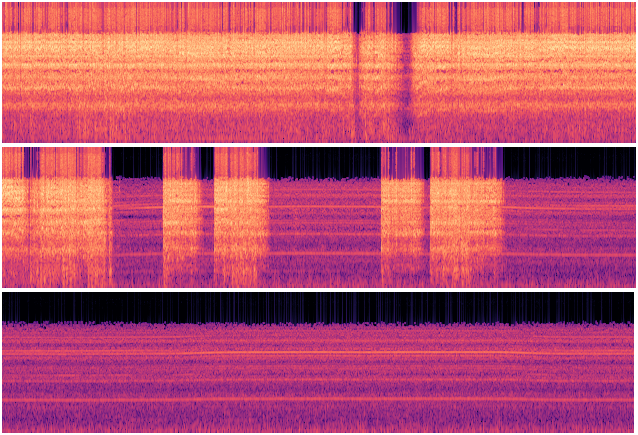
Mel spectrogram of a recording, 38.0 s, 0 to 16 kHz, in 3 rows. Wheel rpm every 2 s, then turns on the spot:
230, 230, 220, 160, 150, 230, 180, 140, 140, 30, 110, 110, 0, 0, 0, 0, 0, 0, 0.
none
